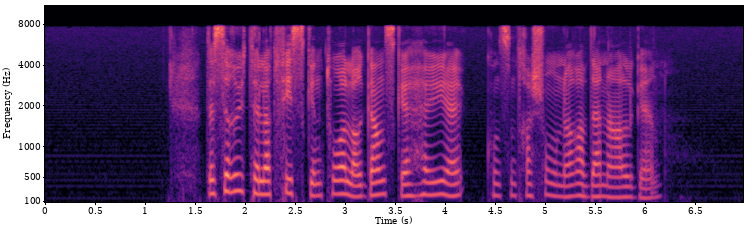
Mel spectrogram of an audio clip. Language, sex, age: Norwegian, female, 25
